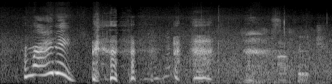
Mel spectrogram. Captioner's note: laughing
